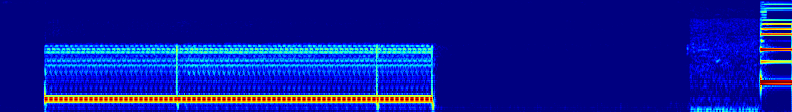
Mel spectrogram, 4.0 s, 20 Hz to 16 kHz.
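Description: A steady telephone tone hums for about two seconds, then after a brief pause and a short burst of line noise, sharp dialing beeps begin as a prank call is placed on Rock 107 radio to Autoglass. No voices.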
